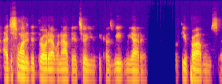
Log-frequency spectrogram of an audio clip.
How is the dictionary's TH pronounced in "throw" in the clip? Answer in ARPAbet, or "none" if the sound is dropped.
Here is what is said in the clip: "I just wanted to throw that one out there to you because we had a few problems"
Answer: TH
